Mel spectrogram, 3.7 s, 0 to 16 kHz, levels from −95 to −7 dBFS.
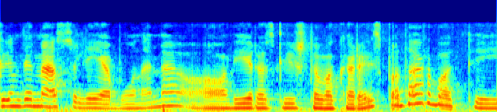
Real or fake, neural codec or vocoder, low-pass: fake; codec, 16 kHz, 2 kbps, FunCodec, trained on Chinese and English, 25 frames a second; 7.2 kHz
